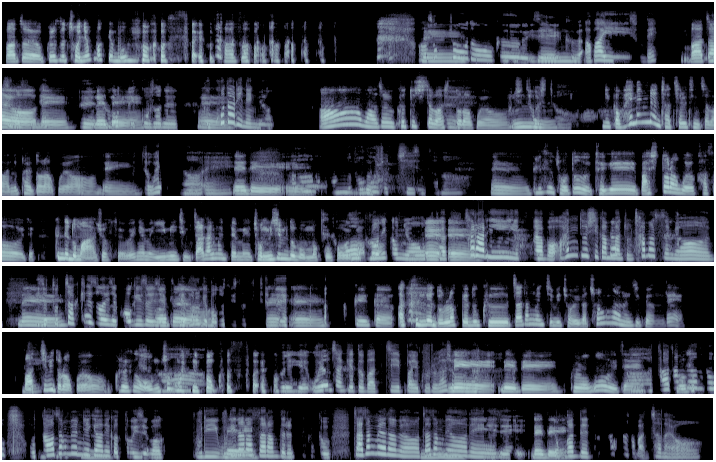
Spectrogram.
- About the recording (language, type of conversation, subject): Korean, unstructured, 음식을 먹으면서 가장 기억에 남는 경험은 무엇인가요?
- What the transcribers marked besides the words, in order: laugh; laughing while speaking: "먹었어요 가서"; distorted speech; laugh; other background noise; laughing while speaking: "그래서"; laugh; laugh; laughing while speaking: "많이 먹었어요"; tapping; laugh; teeth sucking; unintelligible speech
